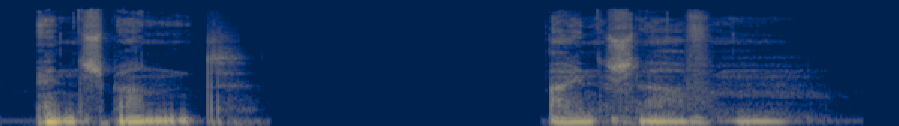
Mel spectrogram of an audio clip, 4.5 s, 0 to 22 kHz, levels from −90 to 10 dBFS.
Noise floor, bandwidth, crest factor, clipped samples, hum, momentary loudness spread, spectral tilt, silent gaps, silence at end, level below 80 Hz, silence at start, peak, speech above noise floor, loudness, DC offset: under -90 dBFS; 17 kHz; 22 dB; under 0.1%; none; 14 LU; -4.5 dB/octave; 1.35-2.70 s; 0.55 s; -46 dBFS; 0.2 s; -10 dBFS; over 59 dB; -31 LUFS; under 0.1%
